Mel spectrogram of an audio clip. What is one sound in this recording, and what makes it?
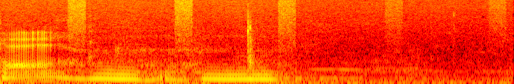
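A man speaks over a loudspeaker in a large echoing room.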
